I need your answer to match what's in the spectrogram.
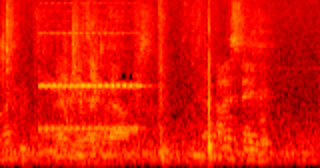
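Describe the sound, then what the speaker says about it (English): A telephone rings in a classroom during an algebra lesson, its steady bell tone running for about a second and a half under a teacher and students talking. "Can you pick up the phone, Manny?"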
